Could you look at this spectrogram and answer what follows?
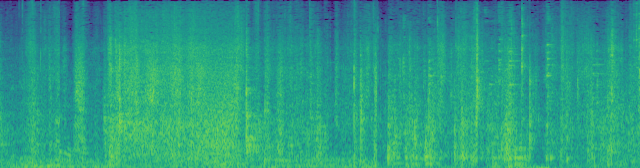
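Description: Irregular metallic clattering and knocking of junk being hauled out, with a portable generator on its steel wheeled frame being dragged and rolled over a concrete floor.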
